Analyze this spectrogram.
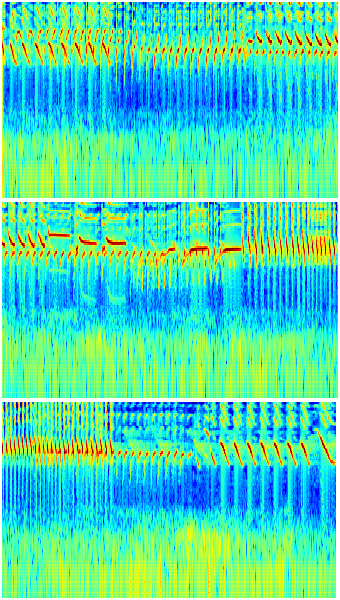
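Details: Male canary in excited song runs through successive tours of fast repeated notes: clipped chirps, a lower buzzy section, a bright high roll, then quick upswept notes, over steady low background noise.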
